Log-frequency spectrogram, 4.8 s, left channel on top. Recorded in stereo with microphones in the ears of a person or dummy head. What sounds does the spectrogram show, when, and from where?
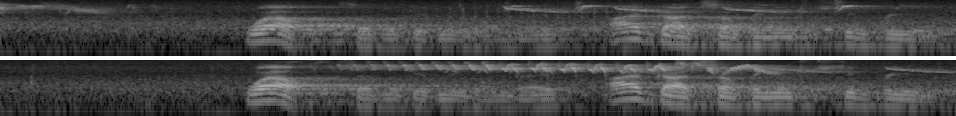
1.2 s a man speaking: 25° right (ahead or behind), 0.6 m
